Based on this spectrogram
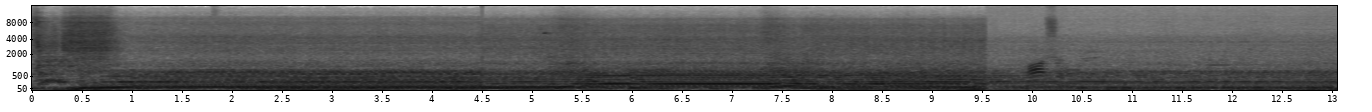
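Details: Chevy 350 small-block V8 on an engine dyno with water absorber, warming up before load test; deep, even rumble revving up and settling cleanly, steady firing, no knocks or misses; normal revving.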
